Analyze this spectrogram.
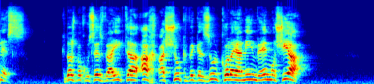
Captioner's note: Lectura del Tanakh en hebreo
